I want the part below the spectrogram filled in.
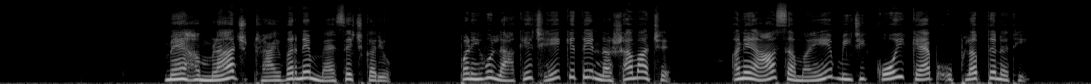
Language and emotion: Gujarati, fearful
